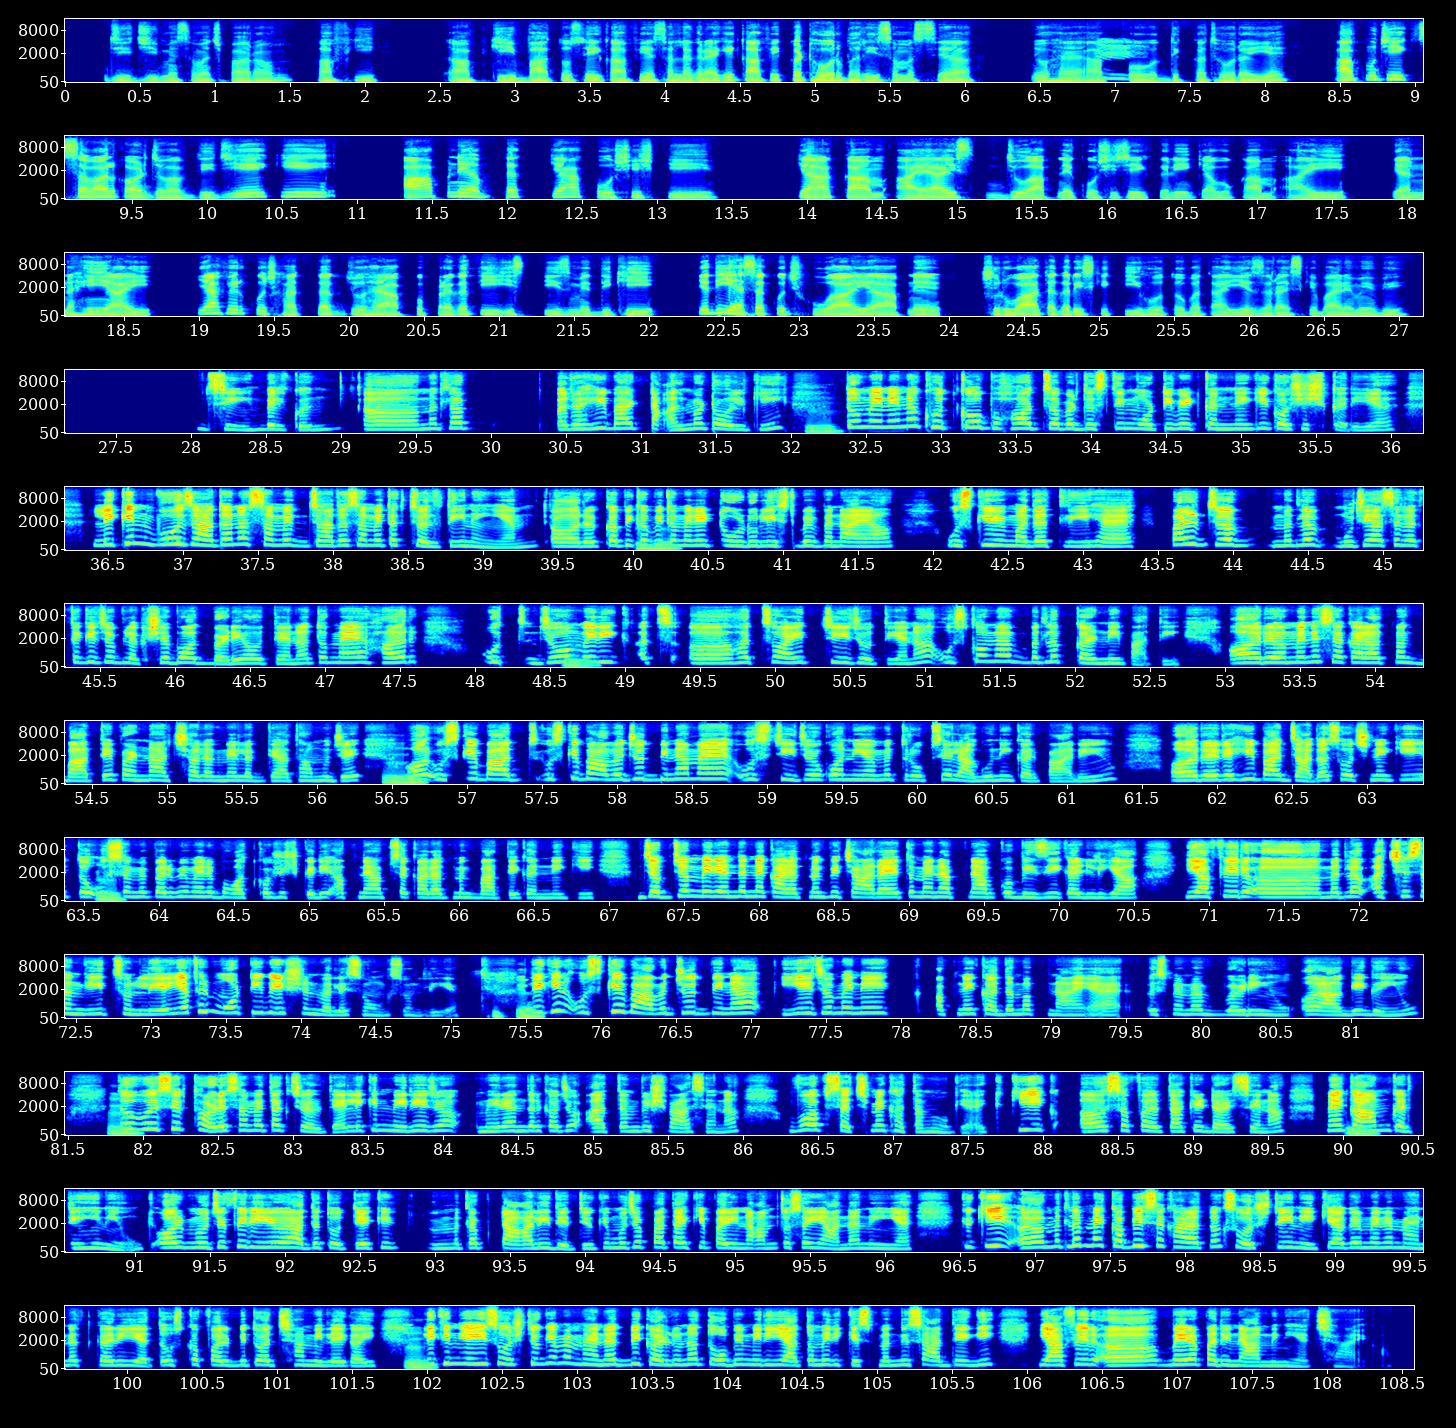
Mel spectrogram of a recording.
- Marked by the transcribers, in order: in English: "मोटिवेट"; in English: "टूडू लिस्ट"; in English: "बिज़ी"; in English: "मोटिवेशन"; in English: "सॉन्ग"
- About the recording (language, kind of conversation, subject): Hindi, advice, मैं नकारात्मक पैटर्न तोड़ते हुए नए व्यवहार कैसे अपनाऊँ?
